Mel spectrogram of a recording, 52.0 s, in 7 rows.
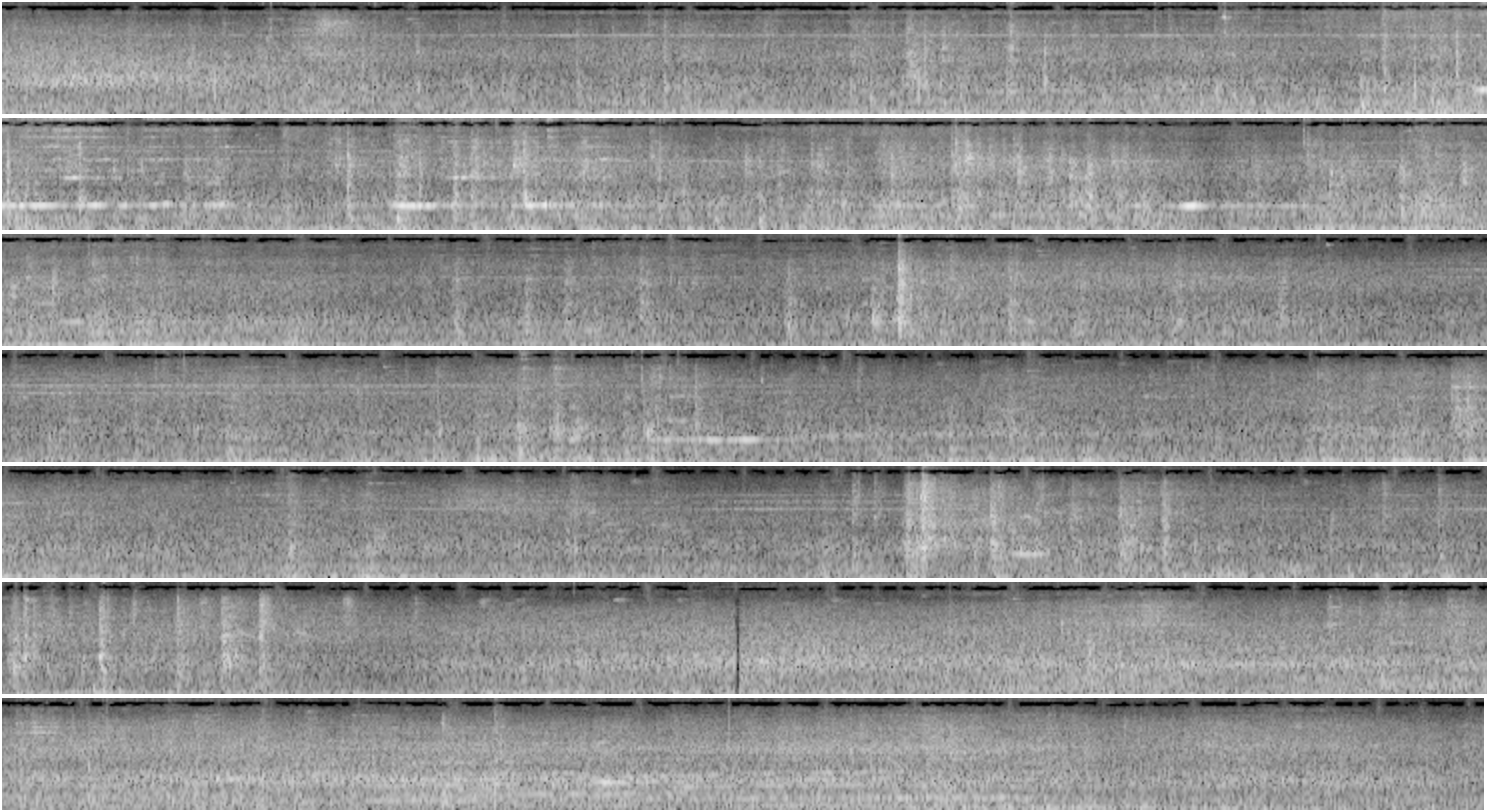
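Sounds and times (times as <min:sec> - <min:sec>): streetcar rumble: 0:00.0 - 0:51.9
tram motor whine: 0:00.0 - 0:51.9
wheel clacks over rail joints: 0:01.8 - 0:51.9
road traffic: 0:37.8 - 0:51.9.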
